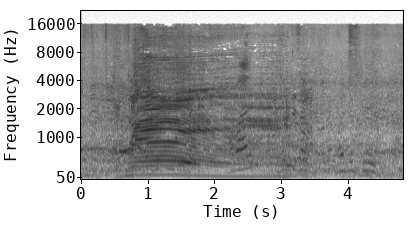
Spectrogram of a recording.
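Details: Sahiwal bull calf at a cattle market where Dhaka farmers buy calves, 15 February 2025: one long, loud, deep, drawn-out moo of about two and a half seconds that rises then falls, followed by a fainter, shorter moo amid crowd noise.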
